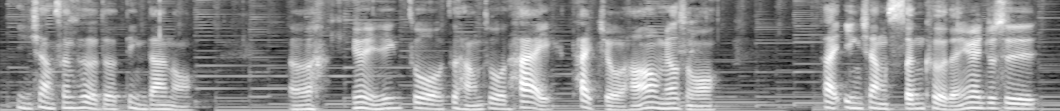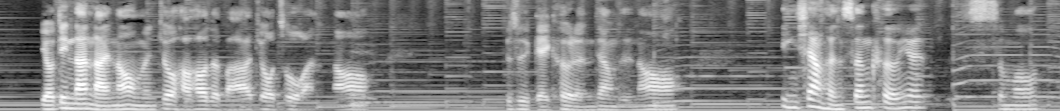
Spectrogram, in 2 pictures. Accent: Sanchong, New Taipei, Taiwan; also born or lived in Xinzhuang; 我从小是在三重长大，可是很靠近新庄，所以我国高中都是念恒义中学

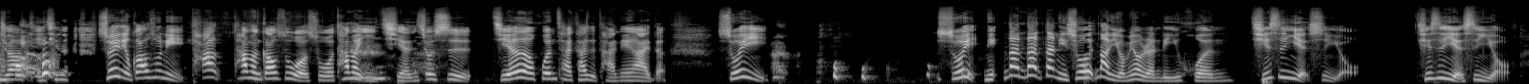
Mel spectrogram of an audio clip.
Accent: Taiwan; 我的家乡台湾的山都是绿色的

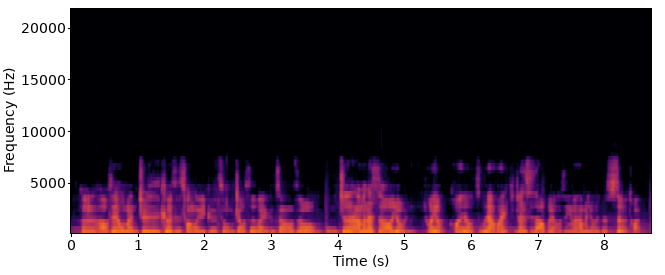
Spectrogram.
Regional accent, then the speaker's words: Taiwan; 其实我也不是日本人，我是台湾人

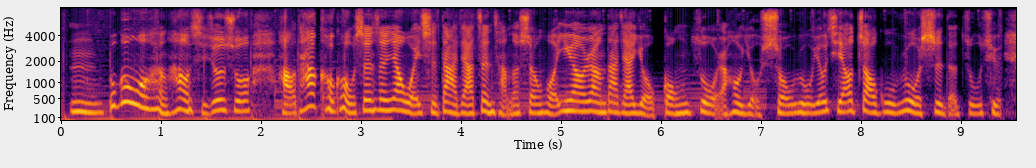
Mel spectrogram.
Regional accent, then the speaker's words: Taiwan; 是让我们台湾人会觉得，啊，不会吧？

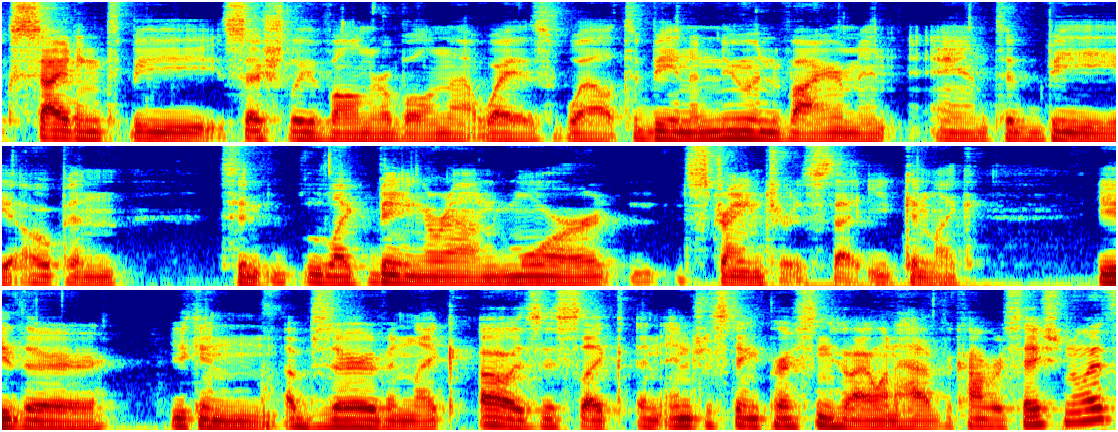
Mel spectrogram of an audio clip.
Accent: Midwest, United States; as a Midwesterner

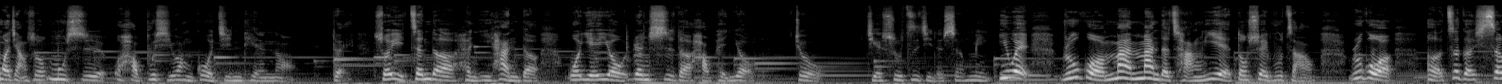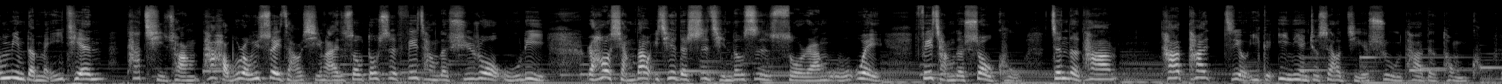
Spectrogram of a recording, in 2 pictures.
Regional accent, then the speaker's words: Taiwan; 我们台湾人因为经过很长困苦的历史

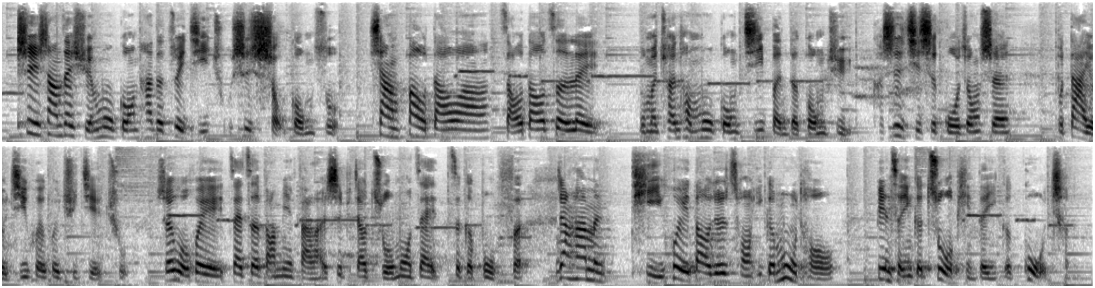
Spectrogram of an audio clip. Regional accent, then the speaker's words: Daxi, Taoyuan, Taiwan; 我们都是土生土长的大溪人，所以我们从小就看到满街都是家具

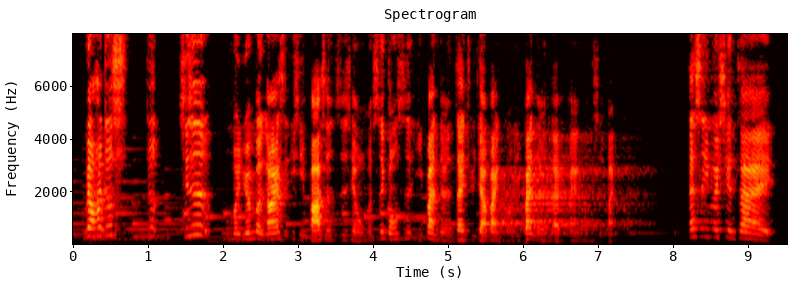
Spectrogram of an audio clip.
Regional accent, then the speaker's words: Taiwan; 我们台湾人

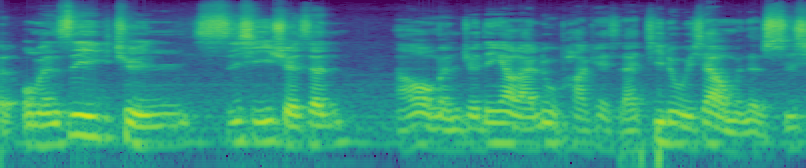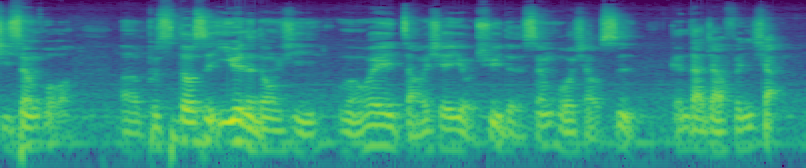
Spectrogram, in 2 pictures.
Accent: Taiwan; 我自己也是台湾人，我念的学校就是南部学校

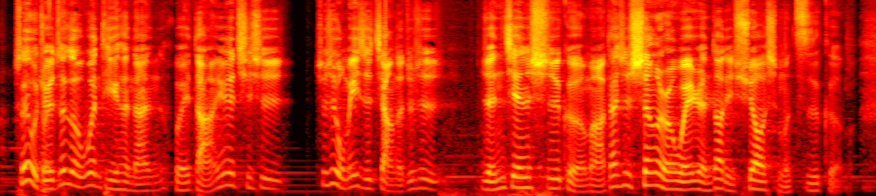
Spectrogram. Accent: Taiwan; 我们台湾人民

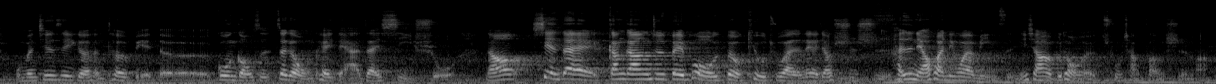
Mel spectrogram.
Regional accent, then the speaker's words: Taiwan; now in Tokyo, Japan; 其实我们两个都在东京， 然后其实我们都是台湾人

